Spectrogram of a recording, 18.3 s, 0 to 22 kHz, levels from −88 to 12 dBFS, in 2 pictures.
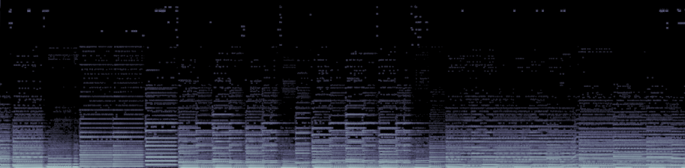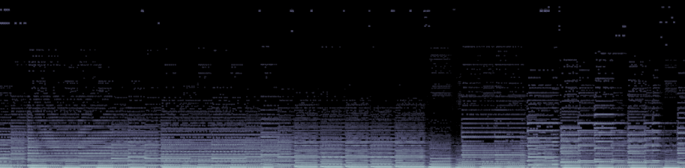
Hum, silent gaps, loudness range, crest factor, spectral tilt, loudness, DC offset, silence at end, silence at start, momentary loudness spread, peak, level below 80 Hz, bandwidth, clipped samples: none; none; 1 LU; 14 dB; -6.5 dB/octave; -22 LUFS; under 0.1%; 0 s; 0 s; 3 LU; -6 dBFS; -36 dBFS; 7.8 kHz; under 0.1%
